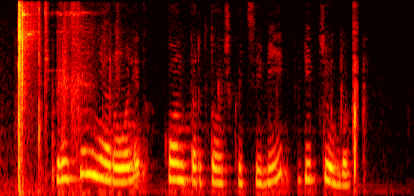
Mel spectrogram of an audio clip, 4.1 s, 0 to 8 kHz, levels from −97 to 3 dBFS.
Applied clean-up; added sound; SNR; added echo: neural mask model RNNoise.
